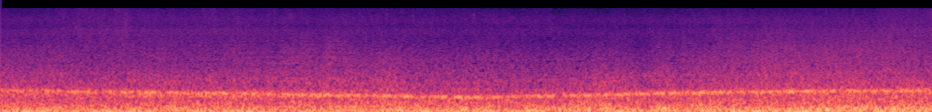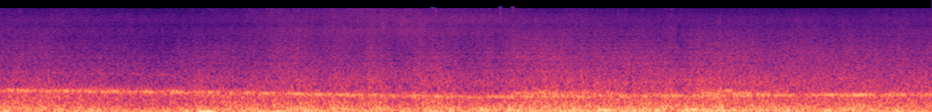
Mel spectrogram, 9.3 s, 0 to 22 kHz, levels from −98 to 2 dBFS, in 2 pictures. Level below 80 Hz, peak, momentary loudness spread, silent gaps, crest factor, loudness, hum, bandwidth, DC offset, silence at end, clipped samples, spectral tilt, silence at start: -20 dBFS; -2 dBFS; 6 LU; none; 14 dB; -19 LUFS; none; 15.5 kHz; under 0.1%; 0 s; under 0.1%; -8 dB/octave; 0 s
